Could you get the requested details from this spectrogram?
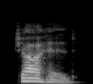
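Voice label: "jarhead", Australian English; pronunciations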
